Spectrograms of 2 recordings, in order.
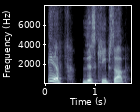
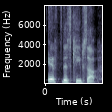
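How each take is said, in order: First: "If" set apart after a pause, "this keeps up" pressed a touch higher; slow, split If, then keeps up with weight; stress on IF and KEEPS UP. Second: "If" punched higher and louder, "keeps up" leaned on; loud opening If with weight on keeps up; stress on IF and KEEPS UP. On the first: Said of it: "I want to emphasize the if". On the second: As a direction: hit "If" hard, then press "keeps up". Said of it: "I want to emphasize both parts of that sentence". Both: Shown as a demonstration.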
